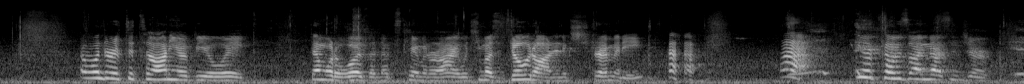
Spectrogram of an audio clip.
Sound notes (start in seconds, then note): 7.8 laughs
